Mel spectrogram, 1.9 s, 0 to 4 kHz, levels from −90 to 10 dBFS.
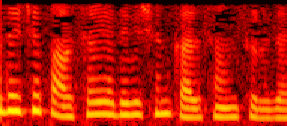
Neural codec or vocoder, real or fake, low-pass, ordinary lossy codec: none; real; 3.6 kHz; none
